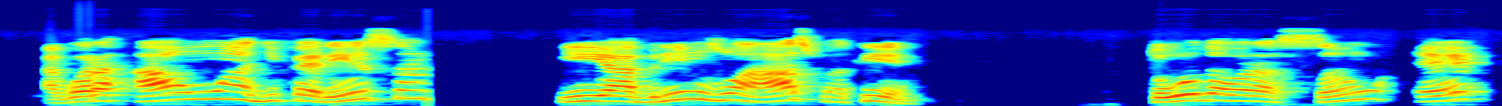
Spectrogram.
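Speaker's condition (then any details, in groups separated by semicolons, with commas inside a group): No condition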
